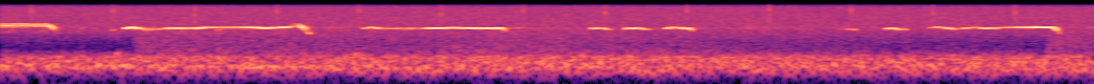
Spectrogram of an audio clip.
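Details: High whistled calling of a bald eagle at its Big Bear nest on a live camera, one bird angry: a long level piping whistle with hooked end, then scattered short chips and a final drawn-out whistle over faint hiss.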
